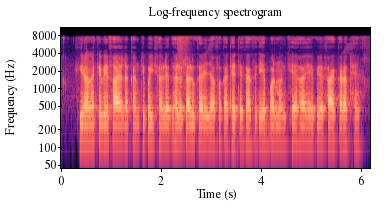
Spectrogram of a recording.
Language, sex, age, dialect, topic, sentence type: Chhattisgarhi, male, 56-60, Western/Budati/Khatahi, agriculture, statement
